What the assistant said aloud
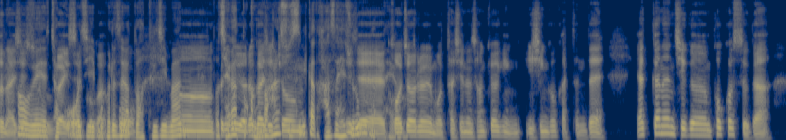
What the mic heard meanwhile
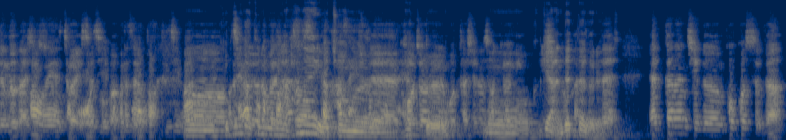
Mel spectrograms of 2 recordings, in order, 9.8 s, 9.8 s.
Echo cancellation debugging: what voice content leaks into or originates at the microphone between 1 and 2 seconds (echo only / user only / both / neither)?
echo only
